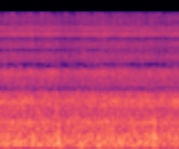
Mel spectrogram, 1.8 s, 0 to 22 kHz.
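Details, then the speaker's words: Chevrolet 2500 HD 6.0 V8 after rocker arm replacement for suspected lifter tap, sat two to three months: smooth, steady idle, low even drone, no ticking or tapping from the top end; normal idle. "cleanly you can hear it but there's no chaplain whatsoever I ran it with the cover off for a little bit it ran perfect"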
